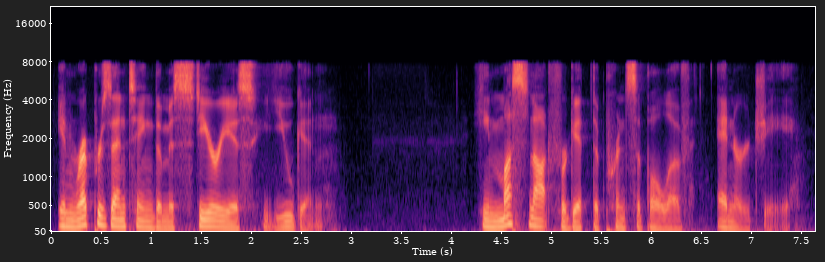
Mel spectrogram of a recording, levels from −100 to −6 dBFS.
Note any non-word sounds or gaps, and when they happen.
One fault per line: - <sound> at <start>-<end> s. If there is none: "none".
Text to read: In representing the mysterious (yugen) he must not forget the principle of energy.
none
